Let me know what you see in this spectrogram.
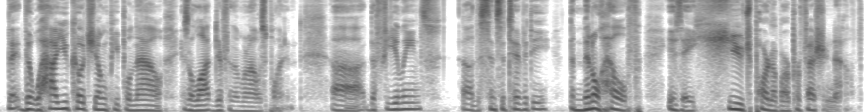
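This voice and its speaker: A man talks in a fairly high pitch with a Midwestern American accent. His voice is somewhat breathy. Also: ordinary pitch variation, moderate pace. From US Midwest, Kansas City. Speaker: university athletics director. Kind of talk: interview. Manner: halting, many fillers.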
